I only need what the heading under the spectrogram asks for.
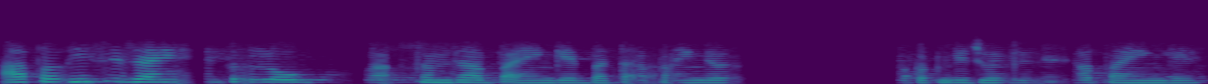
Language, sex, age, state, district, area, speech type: Hindi, female, 18-30, Madhya Pradesh, Narsinghpur, rural, conversation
